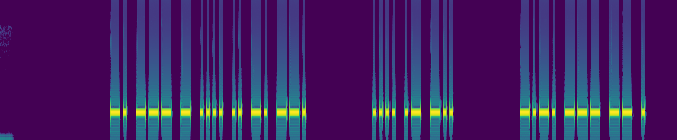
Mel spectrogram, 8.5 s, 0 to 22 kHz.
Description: Morse code, heard as a keyed tone, about 30 wpm, 700 Hz. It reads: NOTHING HAD COME
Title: 3x Word-Spacing - Sentences from Top 500 Words - 30wpm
